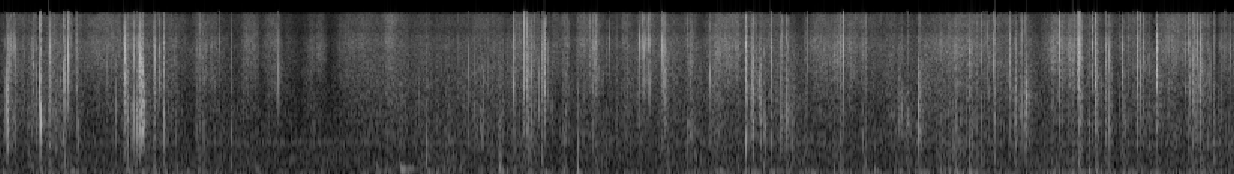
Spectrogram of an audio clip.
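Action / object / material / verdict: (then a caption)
scrape / cotton denim jeans / denim / none. Fingertips and nails scratch and rub the thick woven cotton of light-blue denim jeans being worn, around the back waistband and the pocket area with a leather patch. Dense, dry scratching rasps come in quick, uneven bursts, bright and crinkly with a soft low rustle underneath. The strokes stay close and brief with almost no ring after each one.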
